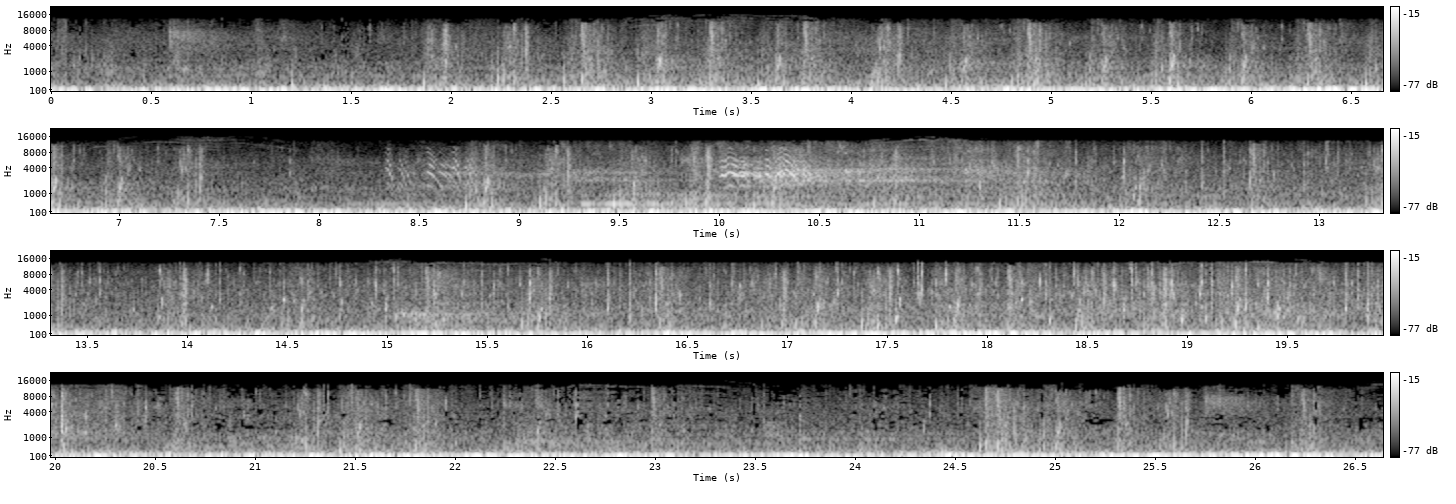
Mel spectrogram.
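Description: Boots step on concrete in an echoing tunnel.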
